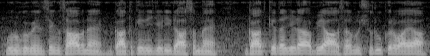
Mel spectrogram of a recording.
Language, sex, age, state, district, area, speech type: Punjabi, male, 18-30, Punjab, Kapurthala, rural, spontaneous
